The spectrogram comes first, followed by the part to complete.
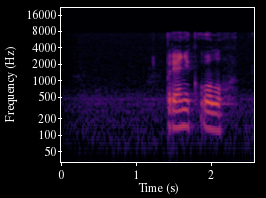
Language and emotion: Russian, neutral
